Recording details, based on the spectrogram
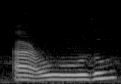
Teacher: عین کو آپ نے حلق سے ادا کرنا ہے اور زال کو نرمی سے ادا کرنا ہے۔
